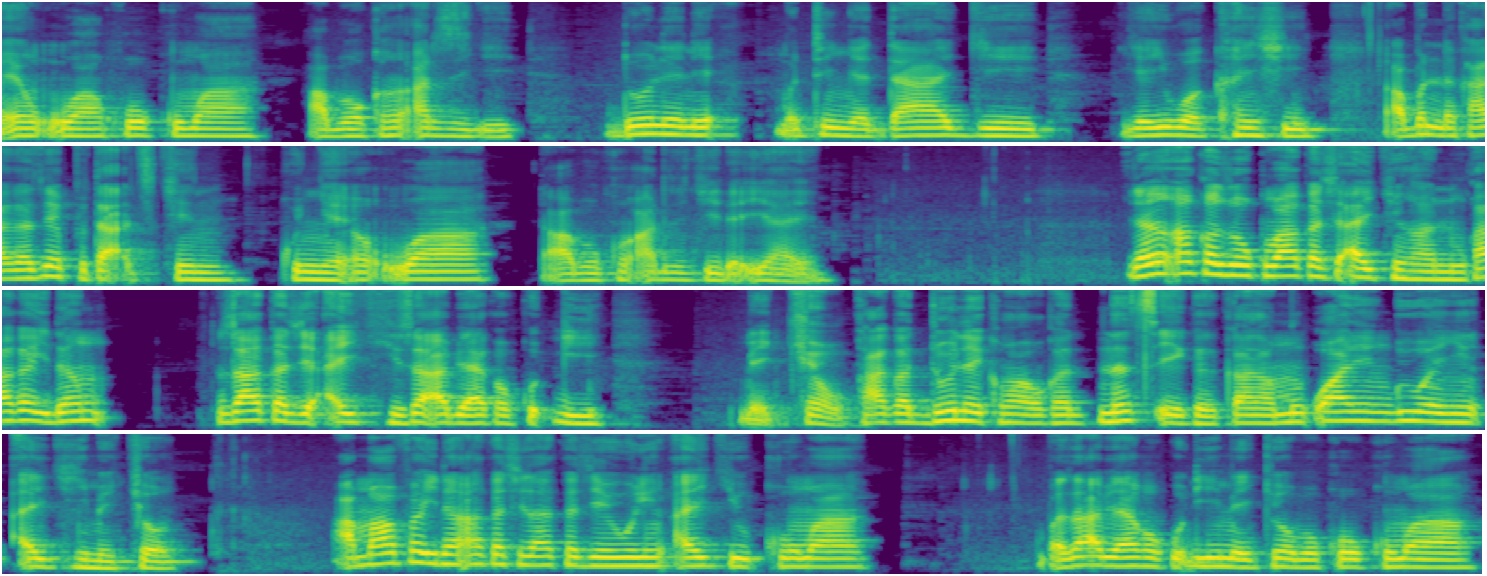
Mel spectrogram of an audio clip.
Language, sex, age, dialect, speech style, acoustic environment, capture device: Hausa, male, 18-24, Nigeria - Kano, relaxed; focused, nature, mobile / Linux / Chrome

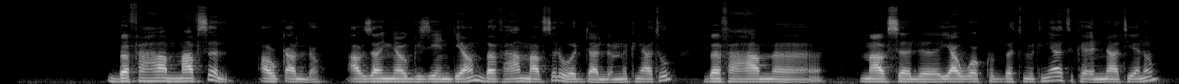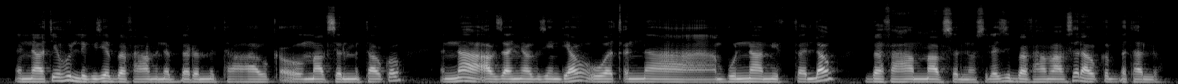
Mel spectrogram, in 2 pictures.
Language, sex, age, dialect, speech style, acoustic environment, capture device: Amharic, male, 25-34, Ethiopia - Addis Ababa, excited, silence, mobile / Linux / Chrome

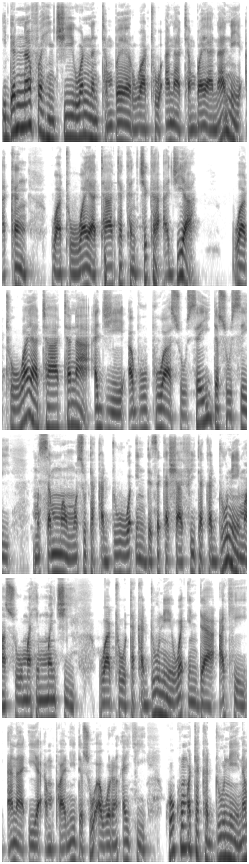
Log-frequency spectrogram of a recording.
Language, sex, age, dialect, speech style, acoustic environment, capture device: Hausa, male, 35-44, Nigeria - Kano, focused; relaxed, nature, mobile / Linux / Chrome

